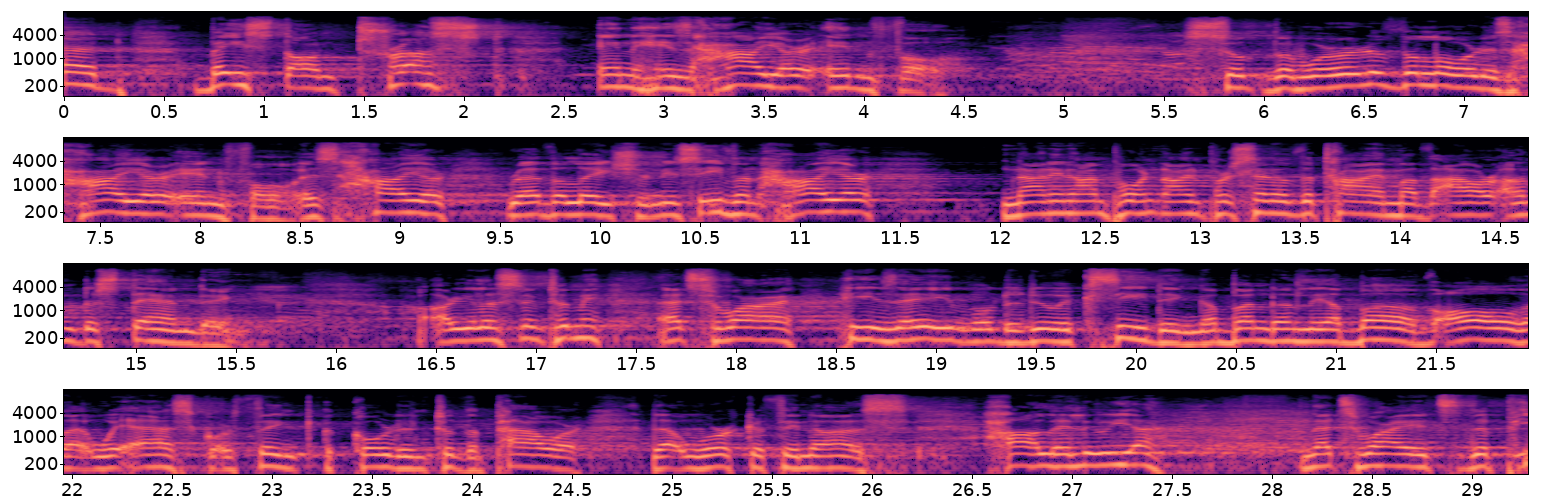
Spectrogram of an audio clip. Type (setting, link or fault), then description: setting, large echoing room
